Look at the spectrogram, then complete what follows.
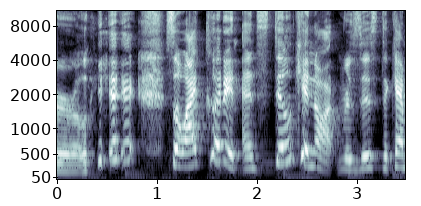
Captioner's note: laughs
